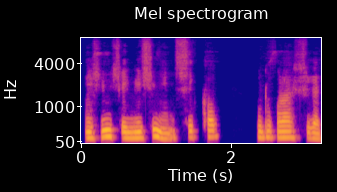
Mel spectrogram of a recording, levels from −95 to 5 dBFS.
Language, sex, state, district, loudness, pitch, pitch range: Bengali, male, West Bengal, Dakshin Dinajpur, -20 LUFS, 130 Hz, 120-135 Hz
